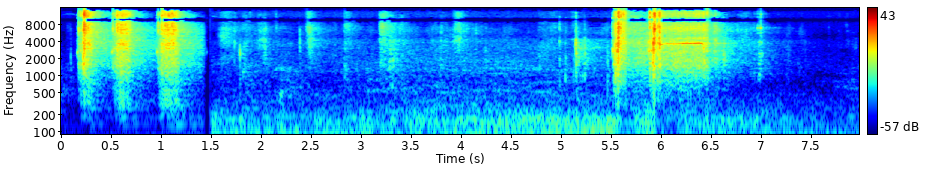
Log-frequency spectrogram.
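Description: A cordless impact wrench rattles in short bursts.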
